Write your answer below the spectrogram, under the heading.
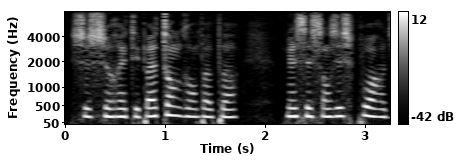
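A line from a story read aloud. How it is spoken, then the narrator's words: Sad. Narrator (French): dit tristement Charlie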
